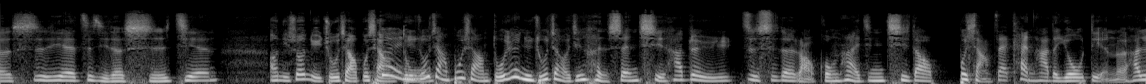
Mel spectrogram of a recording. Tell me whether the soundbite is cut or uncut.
cut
